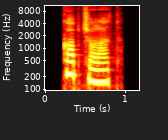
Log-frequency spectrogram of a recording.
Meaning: link, connection, relationship
- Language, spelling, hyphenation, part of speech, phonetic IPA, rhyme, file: Hungarian, kapcsolat, kap‧cso‧lat, noun, [ˈkɒpt͡ʃolɒt], -ɒt, Hu-kapcsolat.ogg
